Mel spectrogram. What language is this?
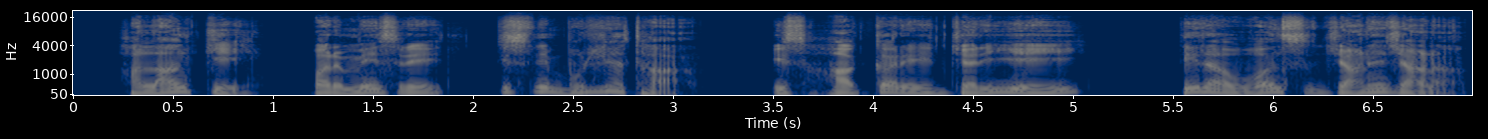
Bilaspuri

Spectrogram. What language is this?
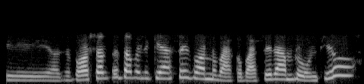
Nepali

